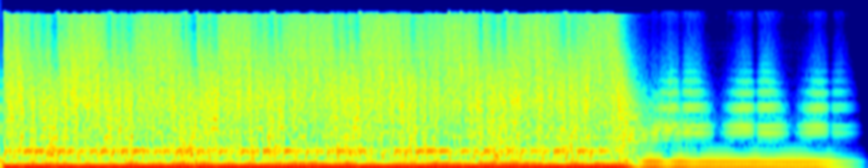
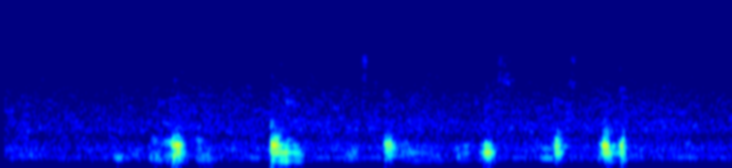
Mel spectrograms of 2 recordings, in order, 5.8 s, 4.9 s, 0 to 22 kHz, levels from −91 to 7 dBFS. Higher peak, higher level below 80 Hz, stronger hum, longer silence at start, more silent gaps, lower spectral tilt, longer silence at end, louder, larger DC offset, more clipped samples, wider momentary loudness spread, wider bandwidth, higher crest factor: first, -2 dBFS vs -30 dBFS; first, -24 dBFS vs under -90 dBFS; neither; second, 0 s vs 0.8 s; neither; second, -2.5 dB/octave vs -7 dB/octave; second, 0 s vs 0.7 s; first, -18 LUFS vs -50 LUFS; first, 30% vs under 0.1%; neither; about the same, 11 LU vs 12 LU; first, 17 kHz vs 7.4 kHz; second, 10 dB vs 22 dB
